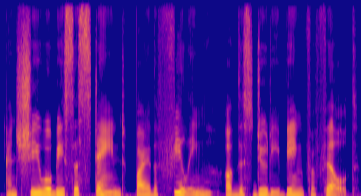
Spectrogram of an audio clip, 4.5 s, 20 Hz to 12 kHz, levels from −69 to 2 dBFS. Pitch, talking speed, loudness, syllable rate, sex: 220 Hz, 175 wpm, -17 LUFS, 4.6 syllables/s, female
